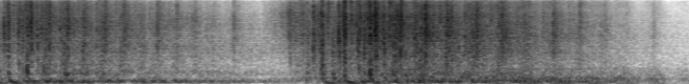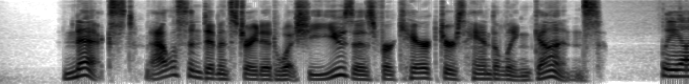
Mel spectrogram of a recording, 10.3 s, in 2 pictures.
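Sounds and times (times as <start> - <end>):
foley moth wings made with toilet paper: 0.0 - 4.6
speech: 5.7 - 10.3.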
